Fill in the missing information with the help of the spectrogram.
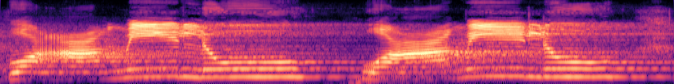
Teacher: اور آئین بیچ حلق سے ادا ہوتا ہے، وا میم کے نیچے زیر ہے تو نچلے ہونٹ کو پھیلا کر وعملوا وعملوا.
